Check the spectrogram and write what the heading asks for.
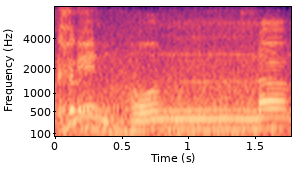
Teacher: نون ساکن کے بعد حروف حلقی میں سے ہا ہے تو یہاں پہ اظہار ہوگا. منہن نون مشدد ہے ہا کے بعد تو یہاں پہ غنہ ہوگا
